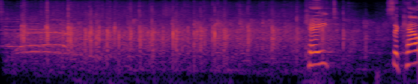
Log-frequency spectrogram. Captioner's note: audience applauds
